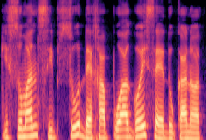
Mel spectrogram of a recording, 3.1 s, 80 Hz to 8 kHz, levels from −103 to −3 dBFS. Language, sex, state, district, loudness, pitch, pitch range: Assamese, male, Assam, Sonitpur, -13 LUFS, 150 Hz, 135-170 Hz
